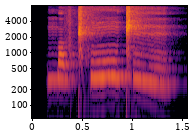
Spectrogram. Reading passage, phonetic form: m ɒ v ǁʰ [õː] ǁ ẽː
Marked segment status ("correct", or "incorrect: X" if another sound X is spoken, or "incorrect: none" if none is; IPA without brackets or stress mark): correct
